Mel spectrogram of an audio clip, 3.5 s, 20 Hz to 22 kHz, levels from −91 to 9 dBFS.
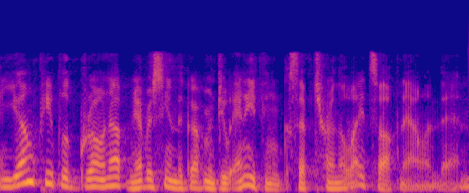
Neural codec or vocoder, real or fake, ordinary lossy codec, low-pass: codec, 24 kHz, 6 kbps, HILCodec; fake; AAC, 48 kbps; 7.2 kHz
